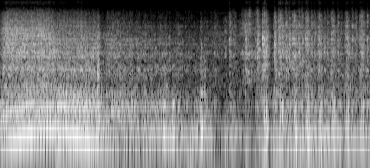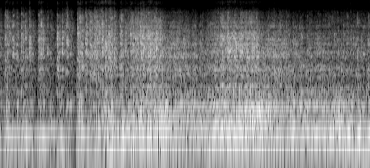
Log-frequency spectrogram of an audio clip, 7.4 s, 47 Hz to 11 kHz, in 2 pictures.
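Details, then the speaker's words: 1972 Oldsmobile 98 V8, first run after long storage, throttle blipped then settling back, firing evenly on all eight in the right order with no misses or popping; timing advance slightly too far, to be backed off and set with timing light. "it sounds way better than it did before though doesn't it it's definitely firing on all eight and in the right order"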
